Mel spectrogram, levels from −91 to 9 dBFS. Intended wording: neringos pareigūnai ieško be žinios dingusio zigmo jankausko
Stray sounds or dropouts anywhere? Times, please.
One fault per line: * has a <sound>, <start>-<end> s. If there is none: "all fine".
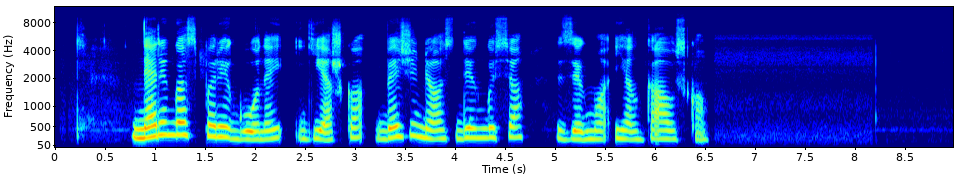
all fine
